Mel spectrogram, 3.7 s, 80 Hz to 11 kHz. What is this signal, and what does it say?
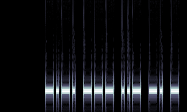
Morse code, heard as a keyed tone, about 22 wpm, 690 Hz. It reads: COUNT
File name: practice / 22wpm / Easy Sentences with Hints - 22wpm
